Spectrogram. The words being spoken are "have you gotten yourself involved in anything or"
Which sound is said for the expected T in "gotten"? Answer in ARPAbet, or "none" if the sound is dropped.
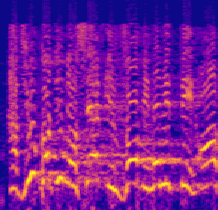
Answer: T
